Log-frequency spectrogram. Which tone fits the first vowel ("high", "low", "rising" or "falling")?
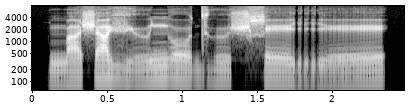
rising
